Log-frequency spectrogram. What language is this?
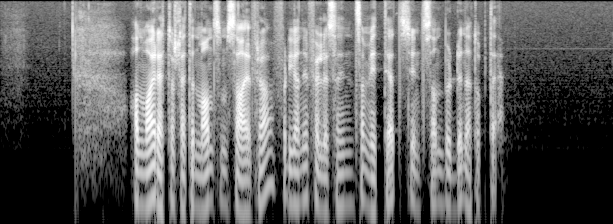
Norwegian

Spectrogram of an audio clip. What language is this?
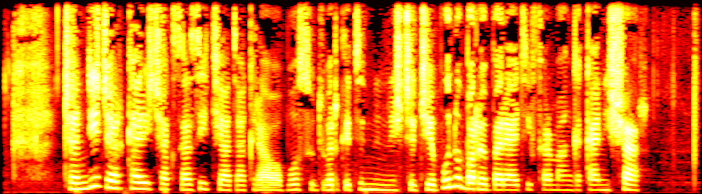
Central Kurdish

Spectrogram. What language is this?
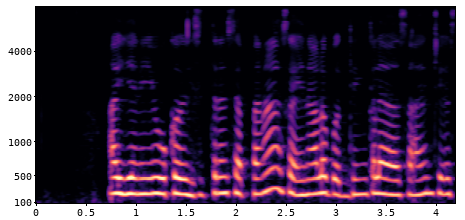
Telugu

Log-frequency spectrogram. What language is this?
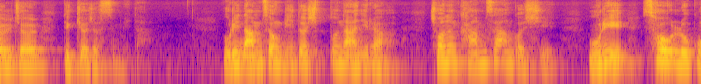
Korean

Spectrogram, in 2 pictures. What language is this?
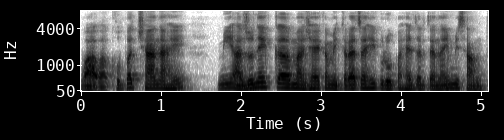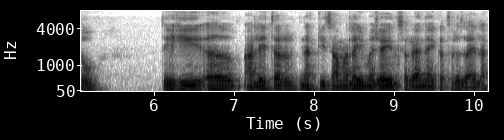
Marathi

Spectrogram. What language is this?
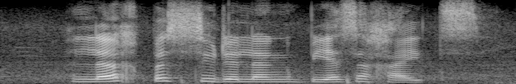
Afrikaans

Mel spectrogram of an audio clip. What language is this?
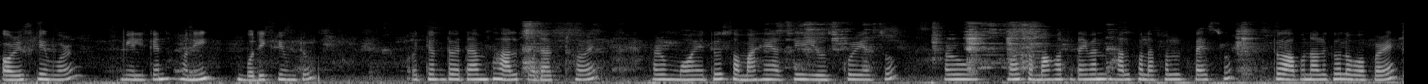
Assamese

